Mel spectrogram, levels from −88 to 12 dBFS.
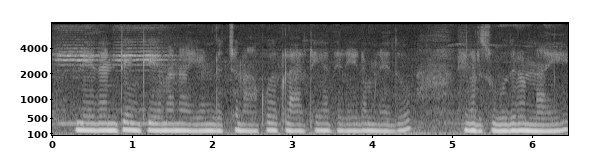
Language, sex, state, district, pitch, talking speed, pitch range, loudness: Telugu, female, Andhra Pradesh, Manyam, 175 Hz, 120 wpm, 170-180 Hz, -13 LUFS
